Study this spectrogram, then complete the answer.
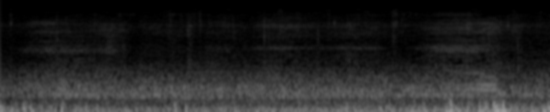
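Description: Hooves of a horse being ridden clip-clop at a slow, steady walking pace, soft and somewhat distant beneath faint outdoor background noise.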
